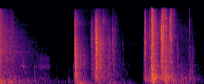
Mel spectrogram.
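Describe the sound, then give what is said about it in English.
Knocking on a door in a few loud bursts, each a quick cluster of hard thuds, separated by short pauses. “You don't have to knock again. Just open the door.”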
